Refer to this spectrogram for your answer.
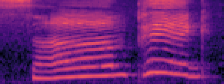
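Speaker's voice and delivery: admiring mother. A narrator's reading. Mrs. Arable admiring Wilbur.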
